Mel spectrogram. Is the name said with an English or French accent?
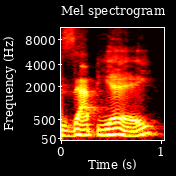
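French. It is said with a French accent.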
